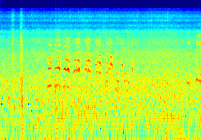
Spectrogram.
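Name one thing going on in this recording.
Water splashes as a man falls into the shallow surf.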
